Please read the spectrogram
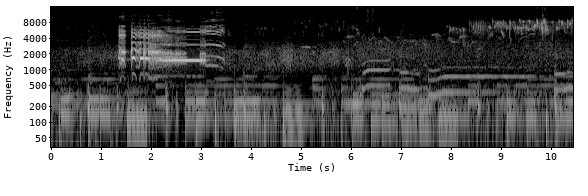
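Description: A rooster crows once, about a second in, a loud held call of about two seconds, over background music. Small birds chirp quickly and high-pitched near the end.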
